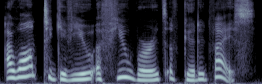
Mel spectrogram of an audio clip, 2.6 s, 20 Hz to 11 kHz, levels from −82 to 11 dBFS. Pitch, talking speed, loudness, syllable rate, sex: 240 Hz, 250 wpm, -16 LUFS, 5.3 syllables/s, female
